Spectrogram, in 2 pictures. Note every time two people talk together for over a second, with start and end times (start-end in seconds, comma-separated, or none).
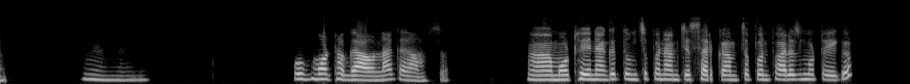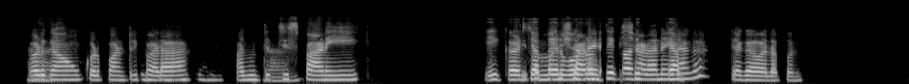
14.3-15.9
